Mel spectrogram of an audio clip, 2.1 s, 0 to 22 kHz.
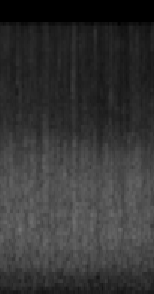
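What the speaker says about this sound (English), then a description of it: "3 people clap, and I'm like, that ain't good enough." A brief spatter of applause from a handful of people in a church congregation, thin and somewhat distant, holding steady for about two seconds with no talk over it.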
